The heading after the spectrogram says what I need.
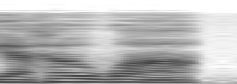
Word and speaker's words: Yahowah: so and in addition yahwah yahwah the proper pronunciation of yahwah oura God has directed in his Torah teaching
